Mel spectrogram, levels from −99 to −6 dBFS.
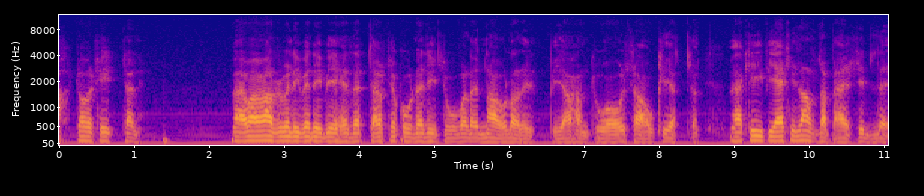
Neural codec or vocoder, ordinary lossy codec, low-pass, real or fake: none; none; none; real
